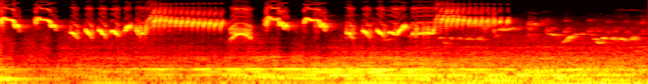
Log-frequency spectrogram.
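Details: Orange-headed thrush in full song, used to stir males lacking breeding drive: a dense run of sweeping whistles, quick slurred notes and buzzy trills, with steady low background hum throughout.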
